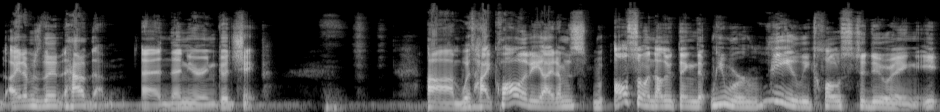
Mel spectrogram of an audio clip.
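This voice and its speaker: A man's voice: mid-range voice, sharp tone, dry recording, studio quality. A man co-hosting a casual livestream, explaining game rules with many fillers and restarts. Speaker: game designer co-host. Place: studio.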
